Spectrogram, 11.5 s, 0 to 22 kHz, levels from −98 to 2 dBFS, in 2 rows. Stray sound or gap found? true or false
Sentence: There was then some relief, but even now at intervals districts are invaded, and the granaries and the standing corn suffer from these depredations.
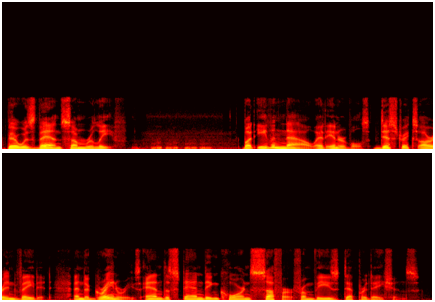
true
